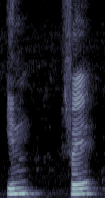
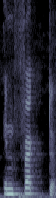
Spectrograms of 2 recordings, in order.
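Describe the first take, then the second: First: INFECT broken up: in, fe, then the final kt; sounded out in pieces. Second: Said in the usual way. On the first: Shown as a demonstration. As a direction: sound out infect slowly and firmly, part by part. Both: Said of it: "The pronunciation of the word is".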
